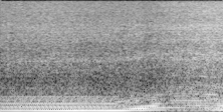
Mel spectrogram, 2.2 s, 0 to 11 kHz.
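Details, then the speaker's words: 2008 Honda Civic Si with new 70A rear motor mount, first startup and light rev: heavy low drone, a lot more vibration heard and felt through the body from the stiff mount. "vibrates just give a little rev yep yeah that's a lot of vibration yeah you really do hear it or feel it actually"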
